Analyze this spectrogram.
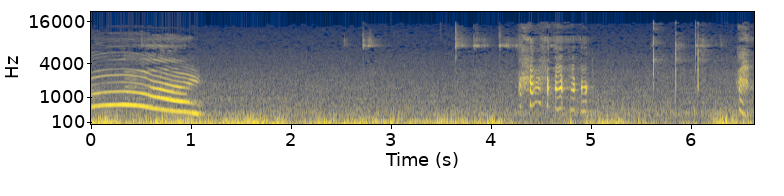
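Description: A Persian kitten lets out a single bright meow that slides downward in pitch and lasts about a second. After it come scattered rustles, taps and clatters of handling noise.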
